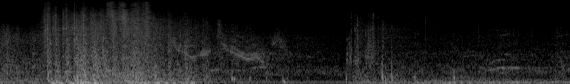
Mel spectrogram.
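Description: Gunfire in the game CS:GO in a Fnatic vs. Liquid match on Mirage, rapid bursts of shots crackling loud and dense over several seconds beneath an excited commentator talking.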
